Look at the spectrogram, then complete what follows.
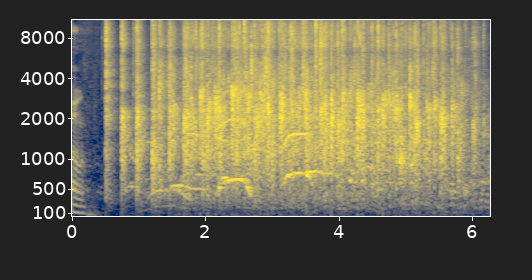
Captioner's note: audience applauding and cheering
